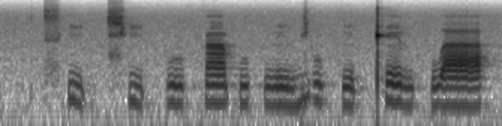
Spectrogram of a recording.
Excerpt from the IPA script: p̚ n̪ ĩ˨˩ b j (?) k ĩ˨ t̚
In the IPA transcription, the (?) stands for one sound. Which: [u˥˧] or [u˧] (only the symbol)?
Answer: u˥˧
